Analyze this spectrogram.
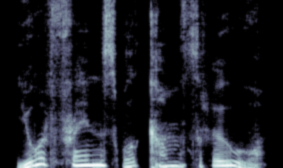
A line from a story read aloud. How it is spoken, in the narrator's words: She dropped her voice even further, murmuring through tight lips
